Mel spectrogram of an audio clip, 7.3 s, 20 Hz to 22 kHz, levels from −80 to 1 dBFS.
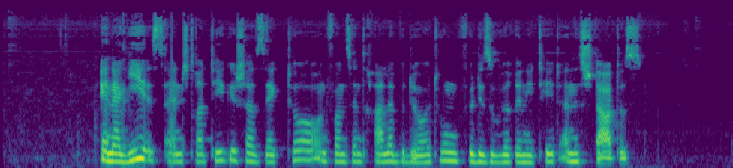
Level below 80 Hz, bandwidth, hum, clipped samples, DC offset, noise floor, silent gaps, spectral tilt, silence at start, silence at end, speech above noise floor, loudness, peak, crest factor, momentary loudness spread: -58 dBFS; 16.5 kHz; none; under 0.1%; under 0.1%; -61 dBFS; none; -5 dB/octave; 1 s; 0.95 s; 44 dB; -18 LUFS; -2 dBFS; 18 dB; 10 LU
